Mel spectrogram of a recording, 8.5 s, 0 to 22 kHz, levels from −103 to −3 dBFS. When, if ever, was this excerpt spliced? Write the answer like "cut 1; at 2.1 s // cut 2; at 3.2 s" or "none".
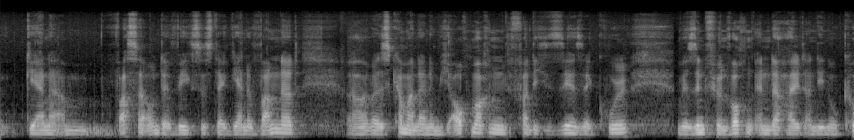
cut 1; at 5.1 s // cut 2; at 6.7 s

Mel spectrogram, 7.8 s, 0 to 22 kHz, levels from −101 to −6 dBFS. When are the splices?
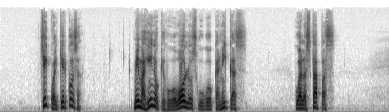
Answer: none

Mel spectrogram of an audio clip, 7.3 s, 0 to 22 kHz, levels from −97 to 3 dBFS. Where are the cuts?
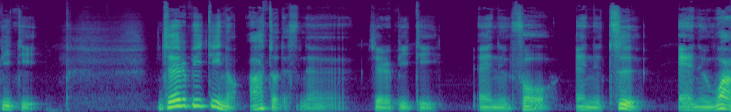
cut 1; at 3.6 s // cut 2; at 5.6 s

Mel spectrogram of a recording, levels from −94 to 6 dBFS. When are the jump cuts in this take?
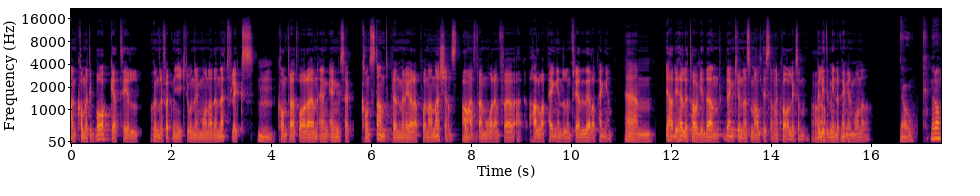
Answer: none

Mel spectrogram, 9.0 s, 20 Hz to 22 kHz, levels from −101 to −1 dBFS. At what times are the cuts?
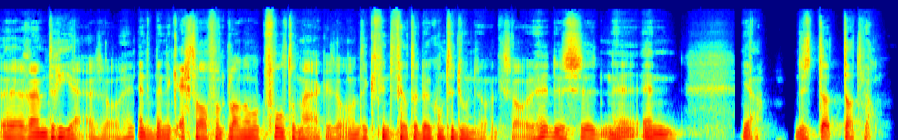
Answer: cut 1; at 1.3 s // cut 2; at 5.0 s // cut 3; at 7.3 s

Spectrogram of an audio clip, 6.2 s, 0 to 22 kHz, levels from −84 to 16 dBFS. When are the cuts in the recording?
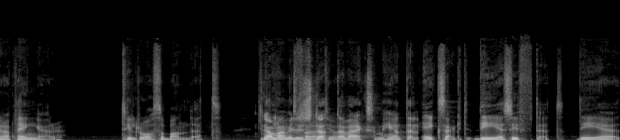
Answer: cut 1; at 4.2 s

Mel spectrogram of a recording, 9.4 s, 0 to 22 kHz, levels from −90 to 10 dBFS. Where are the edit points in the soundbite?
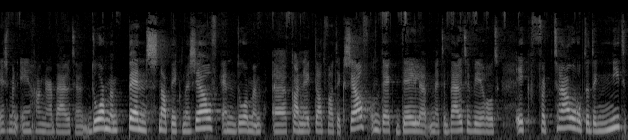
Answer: cut 1; at 4.0 s // cut 2; at 7.7 s

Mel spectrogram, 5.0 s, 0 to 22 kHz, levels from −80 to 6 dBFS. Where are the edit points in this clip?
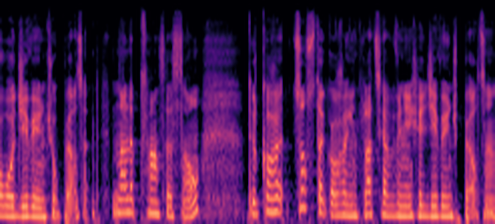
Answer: cut 1; at 1.1 s

